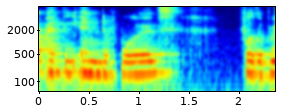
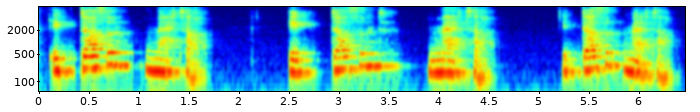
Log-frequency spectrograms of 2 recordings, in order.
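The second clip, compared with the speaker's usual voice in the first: British Australian, "matter" ending in schwa; British Australian pronunciation. Shown as a demonstration. Teacher models the phrase for learners, British Australian accent. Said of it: "Australian, British pronunciation".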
